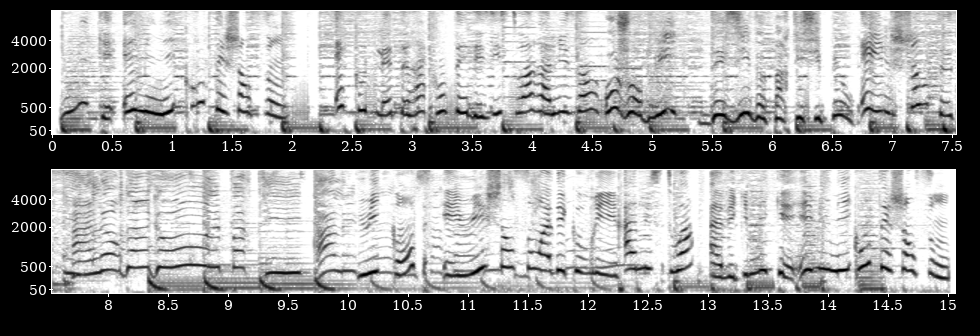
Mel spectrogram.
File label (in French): Voix Off Publicite TV; Voix dynamique, girly; Mickey et Minnie Contes et Chansons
